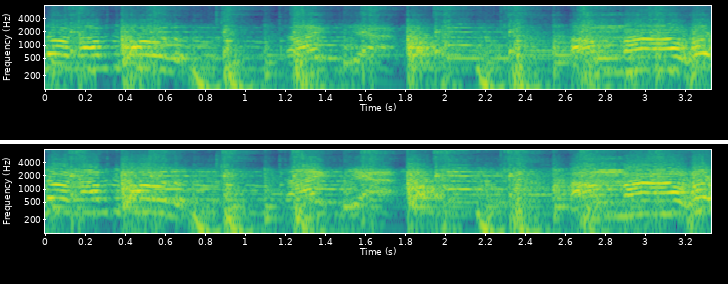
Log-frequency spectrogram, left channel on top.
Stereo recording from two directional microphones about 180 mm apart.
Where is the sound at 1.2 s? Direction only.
35° left (ahead or behind).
